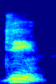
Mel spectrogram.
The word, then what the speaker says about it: Gein: The correct pronunciation is Gein, as in G-E-E-N.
